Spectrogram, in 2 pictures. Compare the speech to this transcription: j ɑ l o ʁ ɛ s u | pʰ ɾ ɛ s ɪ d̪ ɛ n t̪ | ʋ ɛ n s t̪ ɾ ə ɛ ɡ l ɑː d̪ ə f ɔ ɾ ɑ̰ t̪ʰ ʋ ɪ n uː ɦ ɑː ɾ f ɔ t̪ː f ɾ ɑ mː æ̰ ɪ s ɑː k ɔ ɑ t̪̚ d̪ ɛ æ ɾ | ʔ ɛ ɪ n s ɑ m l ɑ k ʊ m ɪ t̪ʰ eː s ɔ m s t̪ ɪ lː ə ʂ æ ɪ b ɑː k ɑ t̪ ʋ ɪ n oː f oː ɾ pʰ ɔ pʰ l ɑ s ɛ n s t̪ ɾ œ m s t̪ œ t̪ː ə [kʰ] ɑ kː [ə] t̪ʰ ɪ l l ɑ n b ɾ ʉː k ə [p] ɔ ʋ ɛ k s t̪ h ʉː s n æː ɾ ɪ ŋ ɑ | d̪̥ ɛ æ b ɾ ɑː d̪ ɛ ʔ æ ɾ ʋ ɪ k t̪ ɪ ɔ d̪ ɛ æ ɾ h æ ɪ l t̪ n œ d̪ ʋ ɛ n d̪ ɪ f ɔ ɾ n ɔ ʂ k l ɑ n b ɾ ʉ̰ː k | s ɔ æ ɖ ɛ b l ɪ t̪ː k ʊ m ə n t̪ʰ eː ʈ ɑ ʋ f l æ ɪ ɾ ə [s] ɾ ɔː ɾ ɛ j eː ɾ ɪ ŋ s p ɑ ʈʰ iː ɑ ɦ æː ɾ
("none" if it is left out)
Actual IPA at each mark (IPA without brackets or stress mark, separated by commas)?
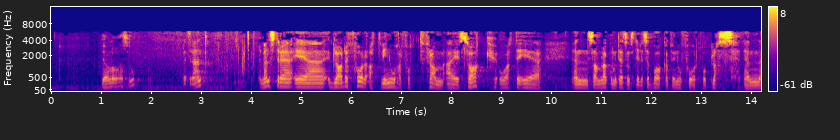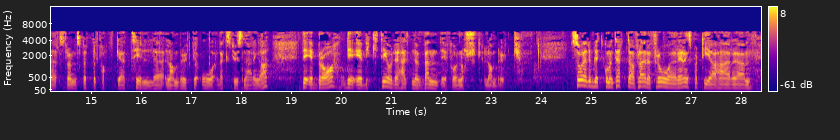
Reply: pʰ, ə, ʔ, f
